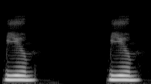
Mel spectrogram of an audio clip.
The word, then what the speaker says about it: 미음: 미음, 무. And m sound like in mom.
